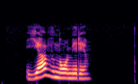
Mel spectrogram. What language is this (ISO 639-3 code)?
rus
